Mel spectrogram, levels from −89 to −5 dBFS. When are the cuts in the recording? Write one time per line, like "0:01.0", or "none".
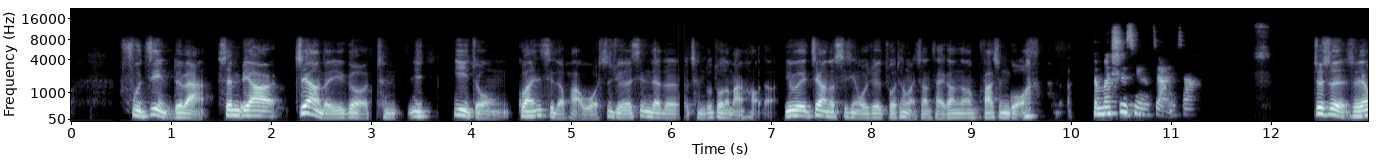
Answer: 0:02.1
